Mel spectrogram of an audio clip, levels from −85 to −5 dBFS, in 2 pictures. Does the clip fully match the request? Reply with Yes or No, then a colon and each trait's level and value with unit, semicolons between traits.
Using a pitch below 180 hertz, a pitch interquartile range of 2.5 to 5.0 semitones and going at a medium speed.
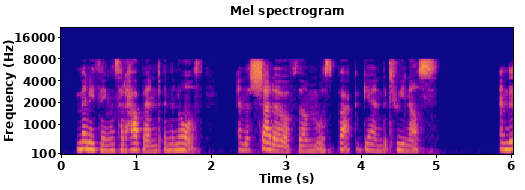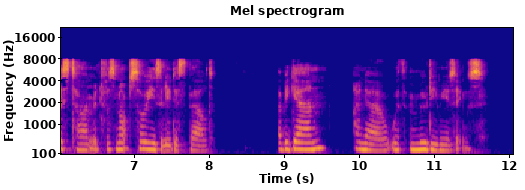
No: high, 205 Hz; average, 2.9 semitones; average, 165 wpm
